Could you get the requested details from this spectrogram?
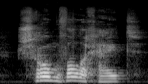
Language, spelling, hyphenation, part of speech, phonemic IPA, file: Dutch, schroomvalligheid, schroom‧val‧lig‧heid, noun, /sxromˈvɑləxˌhɛit/, Nl-schroomvalligheid.ogg
- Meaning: timidity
